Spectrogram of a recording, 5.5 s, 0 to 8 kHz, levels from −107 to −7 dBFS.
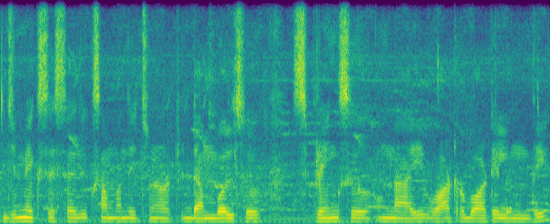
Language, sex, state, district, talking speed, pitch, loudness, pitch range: Telugu, male, Telangana, Komaram Bheem, 110 wpm, 115 Hz, -16 LUFS, 115-120 Hz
